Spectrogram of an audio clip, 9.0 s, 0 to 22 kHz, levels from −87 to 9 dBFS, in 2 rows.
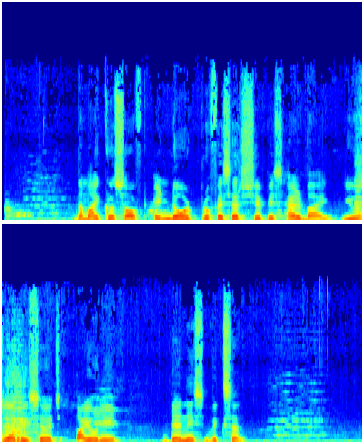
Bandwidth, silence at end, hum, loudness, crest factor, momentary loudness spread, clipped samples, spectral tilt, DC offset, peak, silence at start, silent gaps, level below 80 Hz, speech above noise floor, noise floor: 16 kHz; 0.65 s; none; -16 LUFS; 16 dB; 10 LU; under 0.1%; -6.5 dB/octave; under 0.1%; -2 dBFS; 0.05 s; none; -44 dBFS; 26 dB; -41 dBFS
